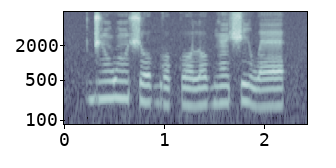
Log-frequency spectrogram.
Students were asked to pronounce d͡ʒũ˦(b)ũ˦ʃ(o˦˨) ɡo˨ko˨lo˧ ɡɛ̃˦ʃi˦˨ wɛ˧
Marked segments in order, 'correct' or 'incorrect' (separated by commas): incorrect, incorrect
